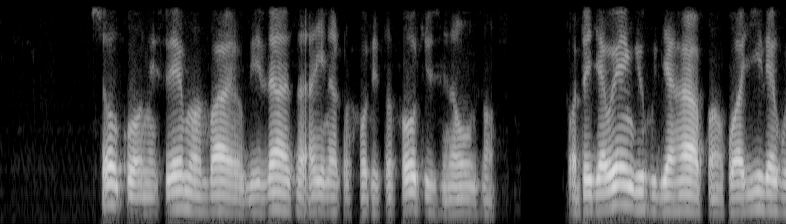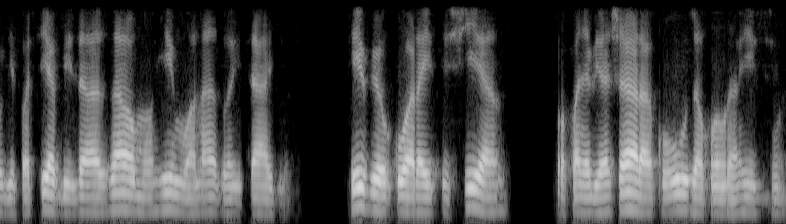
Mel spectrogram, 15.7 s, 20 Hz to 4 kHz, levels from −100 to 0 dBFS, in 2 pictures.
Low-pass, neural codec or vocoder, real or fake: 3.6 kHz; codec, 16 kHz, 2 kbps, FunCodec, trained on Chinese and English, 25 frames a second; fake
